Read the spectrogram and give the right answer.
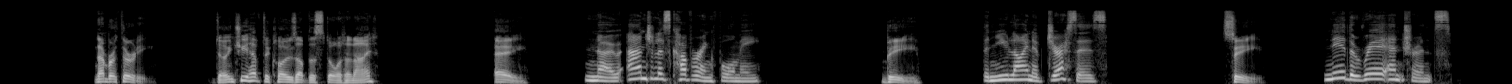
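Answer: A: No, Angela's covering for me.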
